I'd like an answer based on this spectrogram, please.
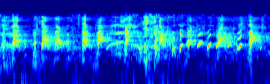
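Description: Dogs barking repeatedly and excitedly as they go after a puppy in a tug-of-war over a toy. About two thirds of the way in comes a quick run of about five short, high yelps.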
